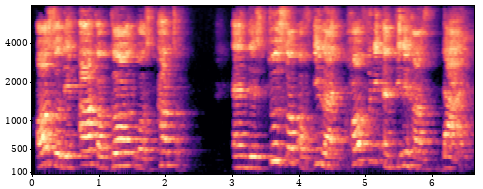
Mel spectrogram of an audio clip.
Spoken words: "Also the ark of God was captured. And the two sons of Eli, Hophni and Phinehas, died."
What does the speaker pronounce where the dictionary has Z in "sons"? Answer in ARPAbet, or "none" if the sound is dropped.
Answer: none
